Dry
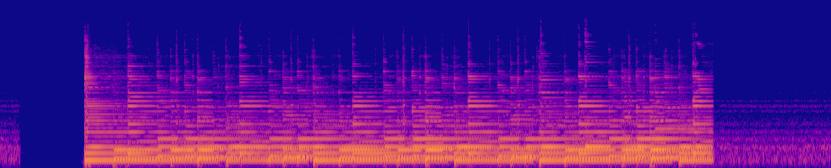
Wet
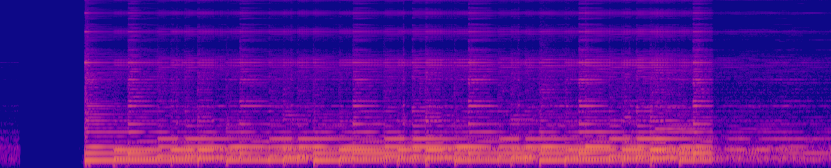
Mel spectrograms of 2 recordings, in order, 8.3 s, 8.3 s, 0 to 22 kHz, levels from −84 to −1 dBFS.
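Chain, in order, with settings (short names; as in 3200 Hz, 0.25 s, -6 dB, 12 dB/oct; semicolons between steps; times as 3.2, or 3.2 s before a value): sample sorter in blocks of 8 samples; diffused feedback echo 0.975 s, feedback 58%, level -12.5 dB; gain -7 dB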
